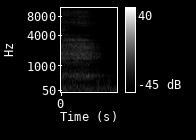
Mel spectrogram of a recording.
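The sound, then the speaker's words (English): A person yawns, a breathy, airy exhale that swells briefly and then tapers off into quiet, with no talking over it. “You just yawned.”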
